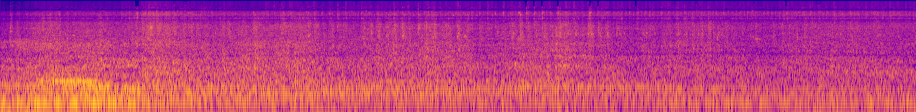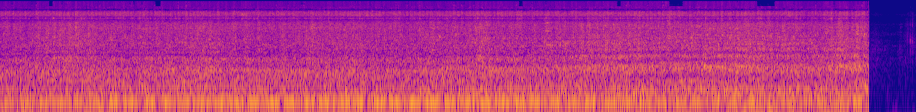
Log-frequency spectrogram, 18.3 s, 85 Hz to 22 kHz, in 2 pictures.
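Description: A Claas Mega 204 combine with a John Deere flex header runs steadily, its engine a continuous low drone with a rattling mechanical texture, close and loud throughout before cutting off abruptly at the end.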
